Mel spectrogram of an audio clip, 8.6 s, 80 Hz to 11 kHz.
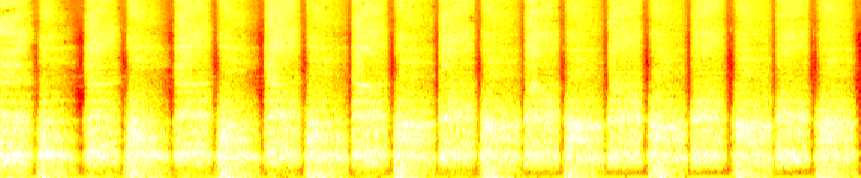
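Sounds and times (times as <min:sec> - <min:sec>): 
rapid breathing in and out through an open mouth: 0:00.0 - 0:08.6.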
